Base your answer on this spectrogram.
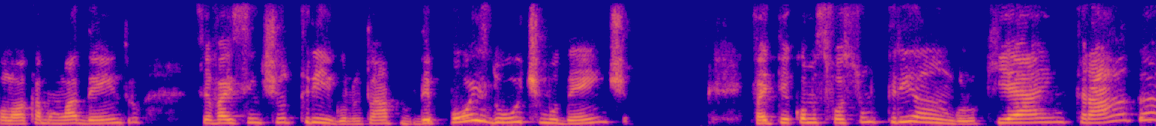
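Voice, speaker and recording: The voice swings very widely in pitch, heard in a dry, close sound with no echo. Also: woman. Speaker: oral and maxillofacial surgeon teaching doctors. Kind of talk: lecture.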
